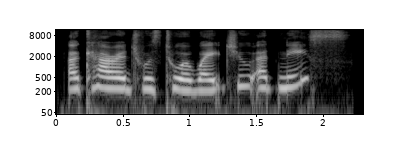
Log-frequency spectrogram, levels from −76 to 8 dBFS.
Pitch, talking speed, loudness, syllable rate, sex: 245 Hz, 210 wpm, -17 LUFS, 5.4 syllables/s, female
